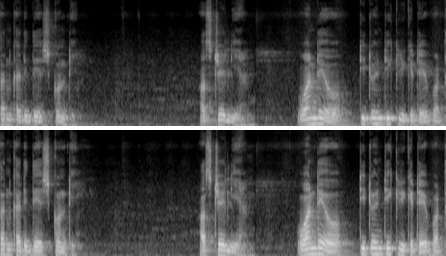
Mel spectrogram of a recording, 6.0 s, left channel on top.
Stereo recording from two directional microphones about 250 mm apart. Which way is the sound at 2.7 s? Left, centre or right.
Right.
